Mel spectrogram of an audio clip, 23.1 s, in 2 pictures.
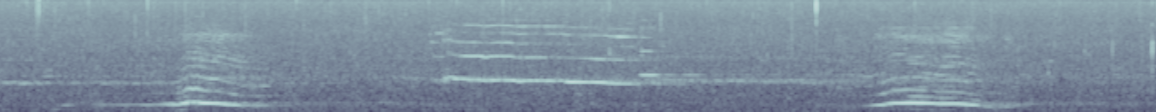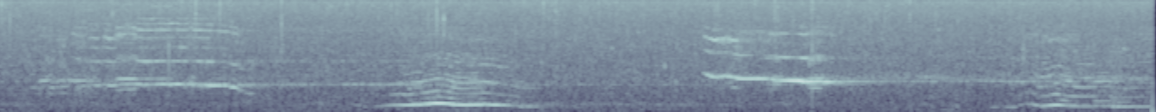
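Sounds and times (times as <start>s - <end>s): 
humpback whale song: 0.0s - 2.9s, 4.3s - 10.2s, 11.9s - 17.1s, 18.6s - 23.1s.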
